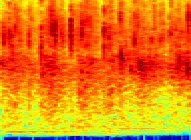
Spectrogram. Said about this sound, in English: Come on, would you give God a hand clap of praise right where you're at?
